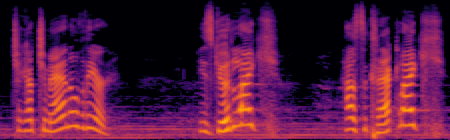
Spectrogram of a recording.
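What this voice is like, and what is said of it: Put-on Irish accent. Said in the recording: “he was saying he had a great Irish accent ... when I'm in Ireland”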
